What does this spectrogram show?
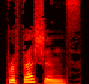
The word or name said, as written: profession's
